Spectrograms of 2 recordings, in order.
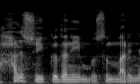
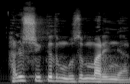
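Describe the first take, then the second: First: It is said gently and softly. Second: It is said abruptly and angrily.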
